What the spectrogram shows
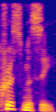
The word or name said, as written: christmasy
